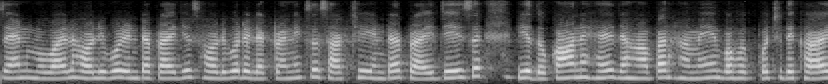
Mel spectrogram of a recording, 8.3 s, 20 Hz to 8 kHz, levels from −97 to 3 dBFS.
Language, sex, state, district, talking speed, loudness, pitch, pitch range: Hindi, female, Madhya Pradesh, Dhar, 125 wpm, -18 LUFS, 235 Hz, 225-250 Hz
